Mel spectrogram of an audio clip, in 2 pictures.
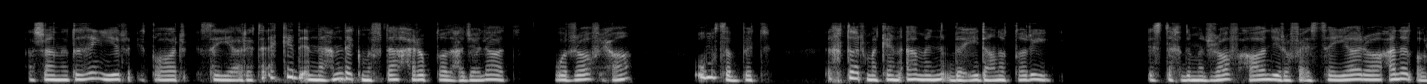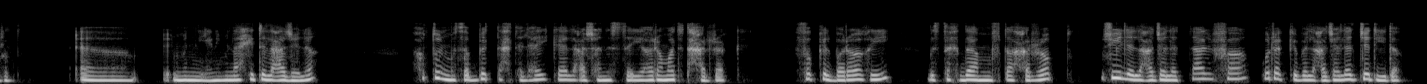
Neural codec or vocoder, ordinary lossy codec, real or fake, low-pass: none; none; real; 7.2 kHz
